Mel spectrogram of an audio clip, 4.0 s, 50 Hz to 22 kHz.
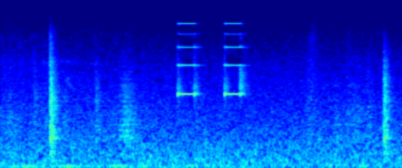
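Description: UNI-T UT60A digital multimeter giving two short, high-pitched beeps about half a second apart, with a few light clicks from handling the meter and its test probes.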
